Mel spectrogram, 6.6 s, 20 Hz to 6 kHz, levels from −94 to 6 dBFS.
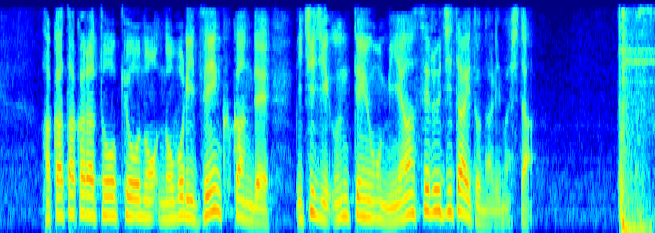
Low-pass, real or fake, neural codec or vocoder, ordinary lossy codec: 5.4 kHz; fake; vocoder, 22.05 kHz, 80 mel bands, WaveNeXt; MP3, 32 kbps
